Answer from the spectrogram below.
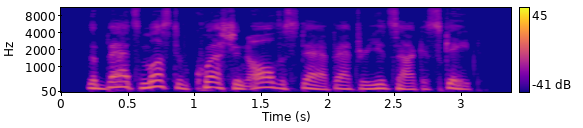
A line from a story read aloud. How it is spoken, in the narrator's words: Quentin said, forcing the words out through a mouth that wanted to scream, not talk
